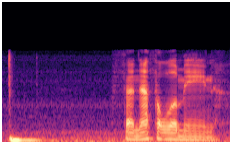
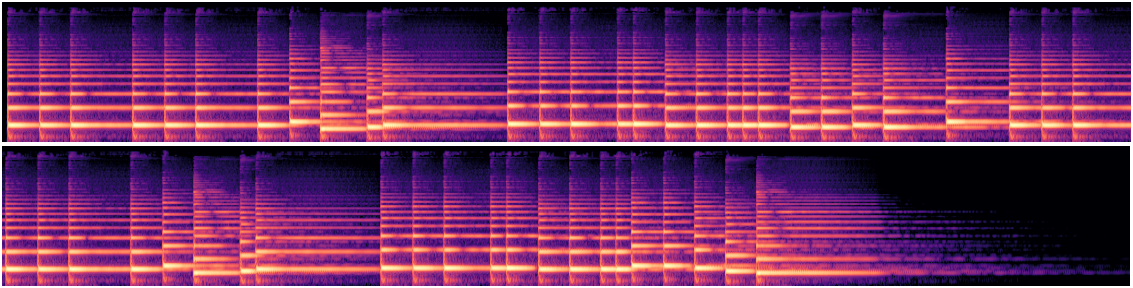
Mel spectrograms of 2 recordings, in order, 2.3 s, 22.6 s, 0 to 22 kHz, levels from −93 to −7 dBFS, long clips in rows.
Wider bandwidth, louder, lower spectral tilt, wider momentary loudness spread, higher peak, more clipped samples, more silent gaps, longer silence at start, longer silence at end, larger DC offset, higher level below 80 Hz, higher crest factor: second, 5.4 kHz vs 8.2 kHz; second, -17 LUFS vs -14 LUFS; first, -8.5 dB/octave vs -4 dB/octave; first, 20 LU vs 9 LU; about the same, 0 dBFS vs 0 dBFS; neither; neither; about the same, 0.05 s vs 0.05 s; second, 0 s vs 2.5 s; neither; first, -20 dBFS vs -58 dBFS; about the same, 16 dB vs 14 dB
